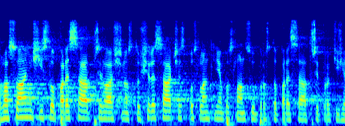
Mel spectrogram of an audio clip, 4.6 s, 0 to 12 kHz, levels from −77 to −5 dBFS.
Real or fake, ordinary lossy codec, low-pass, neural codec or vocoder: real; MP3, 48 kbps; 7.2 kHz; none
